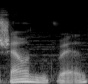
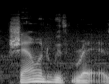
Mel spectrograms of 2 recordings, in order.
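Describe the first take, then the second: First: The phrase is said quickly, in rapid repetition. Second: The phrase is said slowly and carefully enunciated. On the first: "Say showered with rares five times really fast" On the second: "you can say it slowly"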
